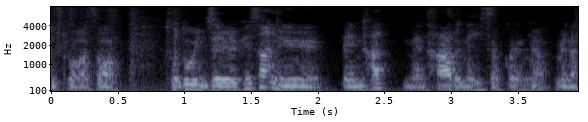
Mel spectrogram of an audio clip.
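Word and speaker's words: Manhattan: 그래서 그분도 이제 퀸즈에 맨핫 옆에 맨하 그리고 여러분 재밌는게 미국에서 맨화탄이라 그러면 못 알아들어 알지 못해 뭐라 해야 되냐면 맨하른 맨하은 이렇게 발음해야 돼요. 저도 가서 외국인 친구한테 이렇게 들었어요. 맨하른이라 발음해야 된다고.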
